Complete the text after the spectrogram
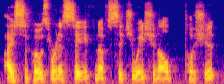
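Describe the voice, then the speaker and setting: A man's voice: lowish voice, steady tone, brisk, mellow. A man chatting casually as a player in a tabletop roleplaying game. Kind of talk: casual chat.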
